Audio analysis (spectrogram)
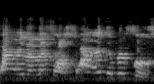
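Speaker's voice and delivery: acted-out, very high-pitched shouting. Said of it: "shouted the launch codes at one point".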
